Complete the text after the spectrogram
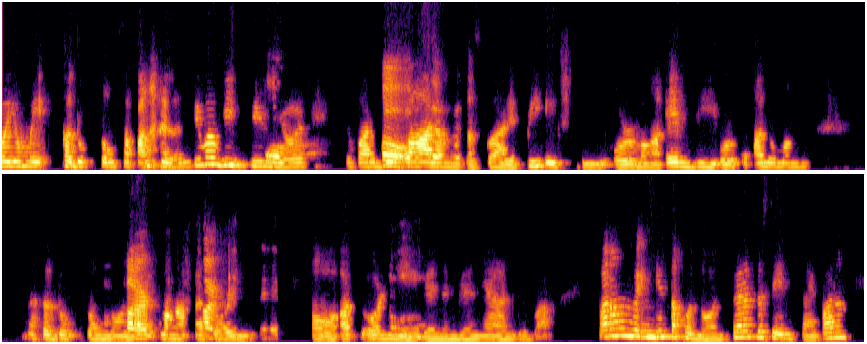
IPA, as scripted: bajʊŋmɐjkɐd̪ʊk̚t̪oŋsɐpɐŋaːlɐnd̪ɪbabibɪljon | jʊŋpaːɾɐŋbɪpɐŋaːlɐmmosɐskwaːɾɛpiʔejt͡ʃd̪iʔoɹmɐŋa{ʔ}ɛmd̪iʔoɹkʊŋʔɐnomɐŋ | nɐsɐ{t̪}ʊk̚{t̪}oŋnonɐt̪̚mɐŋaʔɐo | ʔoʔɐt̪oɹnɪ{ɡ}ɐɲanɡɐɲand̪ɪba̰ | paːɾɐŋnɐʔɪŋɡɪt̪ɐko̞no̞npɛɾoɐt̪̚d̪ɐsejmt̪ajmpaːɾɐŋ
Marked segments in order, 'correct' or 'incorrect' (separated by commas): correct, incorrect, correct, correct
